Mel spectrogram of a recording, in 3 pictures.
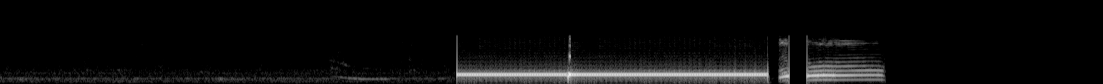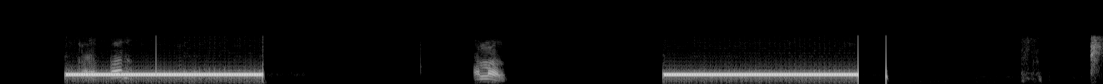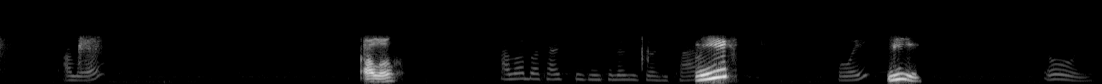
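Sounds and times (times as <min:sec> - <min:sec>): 
telephone tone while a call is being transferred: 0:04.6 - 0:07.8, 0:11.7 - 0:13.7, 0:17.7 - 0:19.6
voice fragments: 0:07.8 - 0:08.9
speech: 0:25.8 - 0:26.1, 0:27.4 - 0:29.5, 0:30.5 - 0:31.4.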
